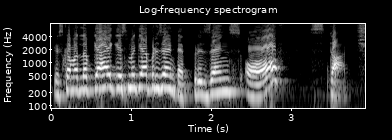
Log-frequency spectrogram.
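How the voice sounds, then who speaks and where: A man's voice: very high-pitched, animated, a little slow. A male teacher giving an exam-prep lesson in a joking, teasing way. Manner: joking, playful, teasing students. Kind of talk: exam-prep lesson in Hindi-English mix.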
